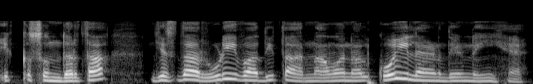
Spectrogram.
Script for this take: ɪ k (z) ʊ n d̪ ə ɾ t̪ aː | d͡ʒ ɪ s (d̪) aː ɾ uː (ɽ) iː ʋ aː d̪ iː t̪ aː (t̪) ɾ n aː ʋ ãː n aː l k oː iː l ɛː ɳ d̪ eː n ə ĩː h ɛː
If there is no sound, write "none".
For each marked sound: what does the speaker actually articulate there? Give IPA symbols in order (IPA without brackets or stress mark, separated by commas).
s, d̪, ɽ, none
